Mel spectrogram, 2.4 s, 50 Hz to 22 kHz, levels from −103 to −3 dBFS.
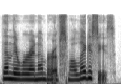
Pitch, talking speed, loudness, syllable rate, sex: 230 Hz, 200 wpm, -16 LUFS, 5.9 syllables/s, female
